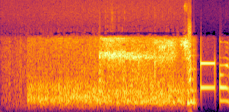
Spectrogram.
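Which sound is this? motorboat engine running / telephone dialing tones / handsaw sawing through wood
telephone dialing tones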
